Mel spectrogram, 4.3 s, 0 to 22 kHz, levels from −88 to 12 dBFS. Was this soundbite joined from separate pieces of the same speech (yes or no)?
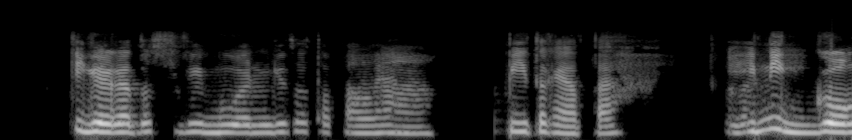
yes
